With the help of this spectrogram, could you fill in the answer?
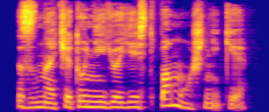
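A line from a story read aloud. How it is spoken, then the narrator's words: Humbled grumble. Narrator (Russian): буркнул Седрик, сняв, наконец, с себя былую заносчивость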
